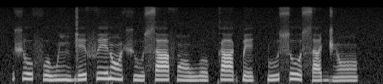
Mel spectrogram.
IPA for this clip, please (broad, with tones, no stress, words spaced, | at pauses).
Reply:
ʃo˧fo˨wĩ˨ ɡe˨˦fe˦ɾɔ̃˧ ʃu˨sa˧fɔ̃˨wo˨ ka˧k͡pe˨k͡pu˨˦so˦˨ sa˨˦d͡ʒɔ̃˧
